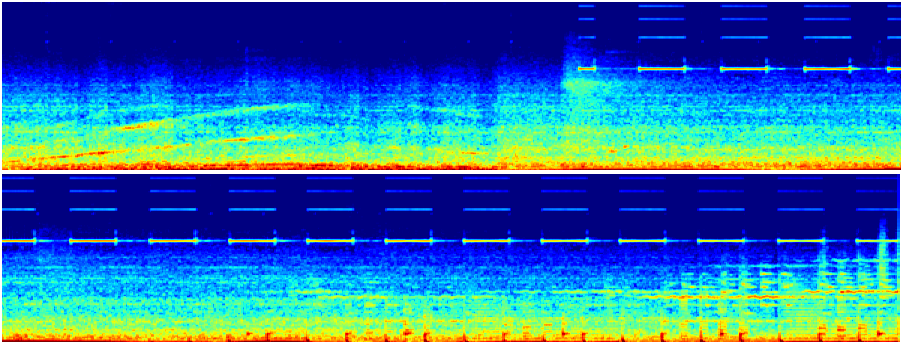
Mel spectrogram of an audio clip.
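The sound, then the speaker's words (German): A driverless automated forklift drives with a steady low motor rumble. Partway through, a regular pulsed high-pitched warning beep starts and keeps repeating over the drone. “Und hier nochmal ein Nurton von dem Stapler, diesmal ohne Fahrer.”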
